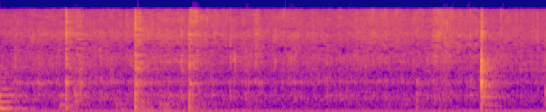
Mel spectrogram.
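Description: Tomatoes sautéed in a pan with onion for a pressure-cooker pavta rice dish, making a soft continuous sizzle punctuated by several sharp spatula scrapes and taps, quiet and close.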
